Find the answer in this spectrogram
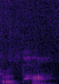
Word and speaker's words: RuPaul: But you didn't stop at RuPaul. I don't remember what I said, And you'll but I was doing wall. RuPaul rhymes with wall.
